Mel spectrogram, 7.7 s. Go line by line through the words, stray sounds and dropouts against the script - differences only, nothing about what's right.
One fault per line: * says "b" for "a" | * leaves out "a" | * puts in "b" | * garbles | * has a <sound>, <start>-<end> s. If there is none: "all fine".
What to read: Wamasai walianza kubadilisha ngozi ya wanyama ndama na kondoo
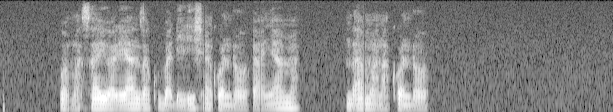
* says "kondoo" for "ngozi"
